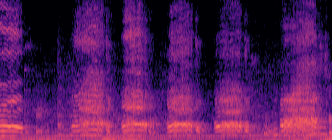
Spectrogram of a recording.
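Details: Repeated loud wailing cries of a newborn girl at birth by C-section, mother's first baby, with music in the background; a normal vigorous first cry.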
